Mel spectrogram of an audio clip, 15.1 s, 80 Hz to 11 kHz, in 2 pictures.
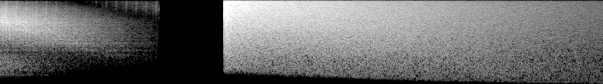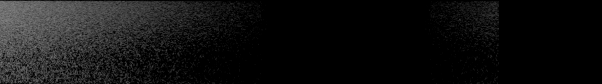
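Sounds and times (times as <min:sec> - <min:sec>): white noise sliding down in pitch: 0:00.0 - 0:01.8, 0:02.8 - 0:10.0.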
